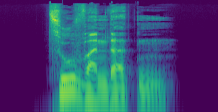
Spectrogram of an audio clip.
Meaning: inflection of zuwandern: 1. first/third-person plural dependent preterite 2. first/third-person plural dependent subjunctive II
- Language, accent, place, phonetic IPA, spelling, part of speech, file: German, Germany, Berlin, [ˈt͡suːˌvandɐtn̩], zuwanderten, verb, De-zuwanderten.ogg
